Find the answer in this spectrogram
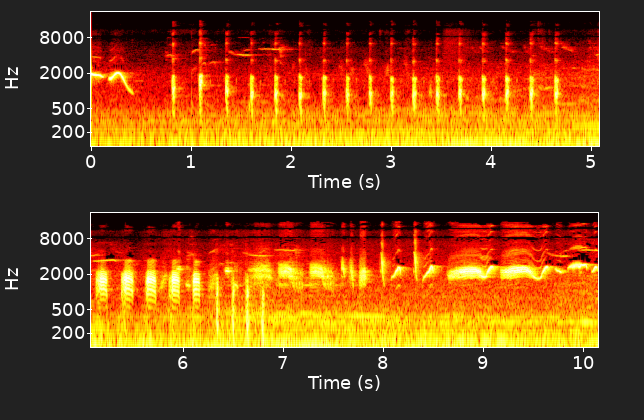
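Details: A large, tame, blue-eyed caged Chinese hwamei sings indoors in a dark house, apparently singing against a phone: a fast series of sharp repeated whistles, then loud rich warbling phrases; people talk faintly underneath.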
